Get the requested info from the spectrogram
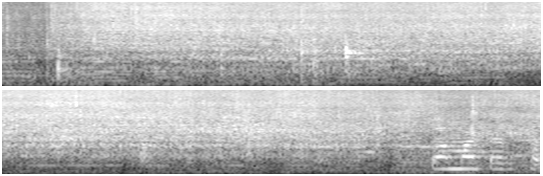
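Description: Chopped tomatoes frying in hot oil in a saucepan, sizzling as they are stirred with a spatula. The sizzle starts sharply just after the start and then holds steady.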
